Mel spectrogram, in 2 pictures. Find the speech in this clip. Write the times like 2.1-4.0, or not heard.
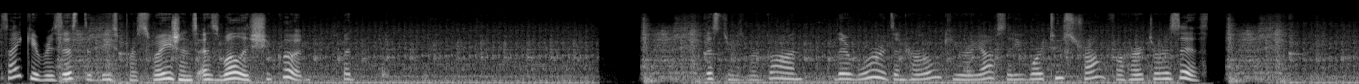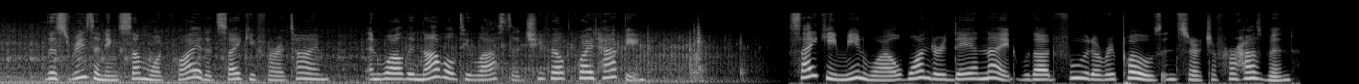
0.0-3.5, 7.0-12.1, 14.0-20.1, 21.5-26.6.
